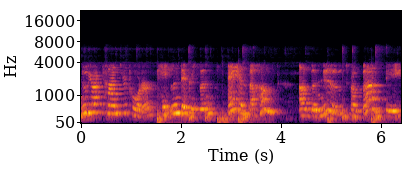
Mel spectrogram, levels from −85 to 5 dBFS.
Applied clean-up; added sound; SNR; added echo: none; none; none; reverberation time 0.7 s.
